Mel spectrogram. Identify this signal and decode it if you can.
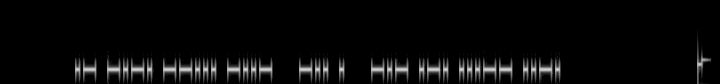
Morse code, heard as a keyed tone, about 32 wpm, 700 Hz. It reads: AC7X DE KR3F
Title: USA Callsign DE Callsign - 4 Characters - 30wpm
